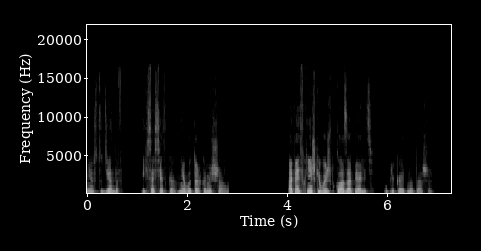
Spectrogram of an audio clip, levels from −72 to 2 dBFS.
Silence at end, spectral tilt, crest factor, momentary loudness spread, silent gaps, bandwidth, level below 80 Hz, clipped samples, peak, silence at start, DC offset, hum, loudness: 0.4 s; -4 dB/octave; 22 dB; 15 LU; 3.27-3.42 s, 3.52-3.57 s, 3.81-3.87 s; 16.5 kHz; -76 dBFS; under 0.1%; -10 dBFS; 0 s; under 0.1%; none; -31 LUFS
